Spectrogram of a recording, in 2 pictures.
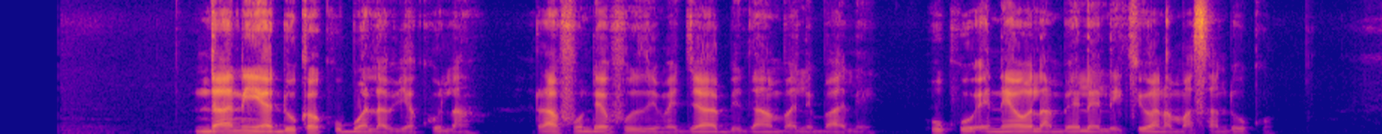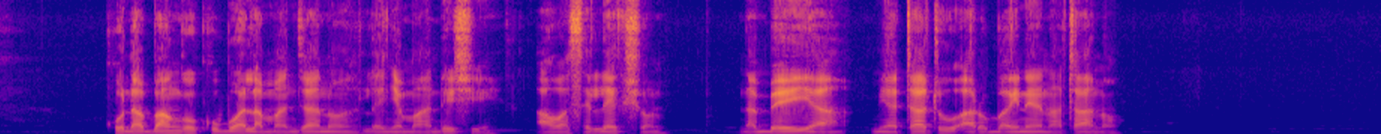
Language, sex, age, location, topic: Swahili, male, 25-35, Nairobi, finance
